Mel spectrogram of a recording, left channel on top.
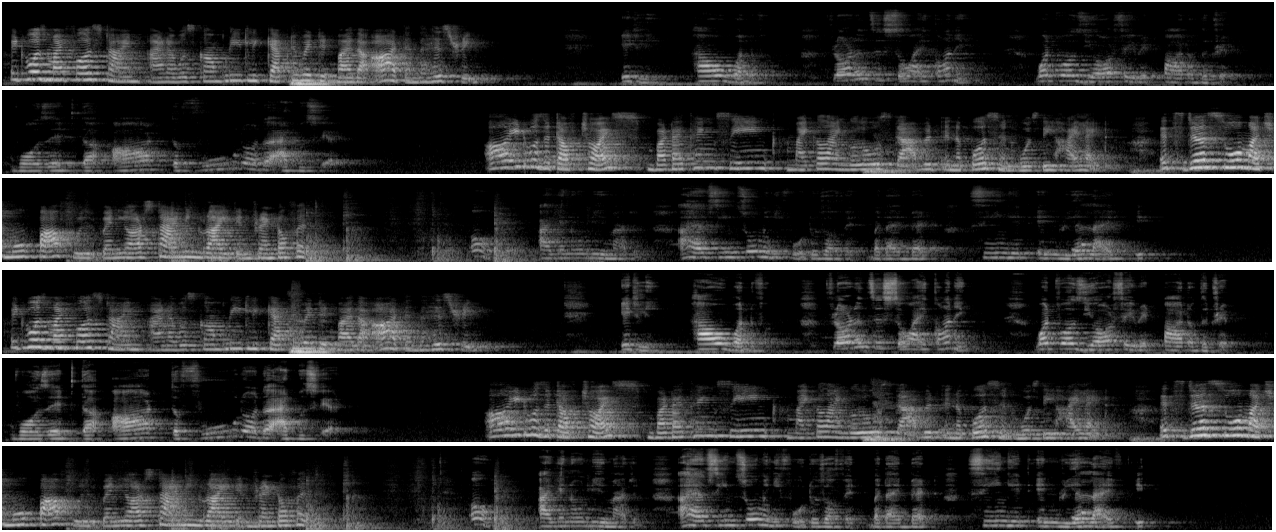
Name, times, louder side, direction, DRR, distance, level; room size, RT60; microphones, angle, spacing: voice 1, 0.0-4.8 17.5-23.7 24.0-28.5, left 1 dB, 25° left, 1.3 m, -24 dB
voice 2, 2.9-3.3 5.6-5.9 6.2-6.6 6.9-7.7 8.0-9.7 10.1-12.3 12.8-16.1 21.3-21.8 24.0-24.3 30.1-30.4 30.8-36.9, right 5 dB, 55° right, 0.6 m, -29 dB
sound 1, 26.1-31.4, equal, ahead, 2.7 m, -40 dB
16.0 x 10.5 x 3.3 m
head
